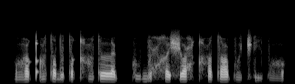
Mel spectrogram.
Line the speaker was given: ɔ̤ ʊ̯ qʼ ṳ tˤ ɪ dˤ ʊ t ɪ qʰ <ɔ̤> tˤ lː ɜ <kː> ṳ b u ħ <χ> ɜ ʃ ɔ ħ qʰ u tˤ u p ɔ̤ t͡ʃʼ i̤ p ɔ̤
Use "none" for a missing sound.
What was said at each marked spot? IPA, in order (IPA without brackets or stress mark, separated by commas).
ɔ̤, kː, χ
